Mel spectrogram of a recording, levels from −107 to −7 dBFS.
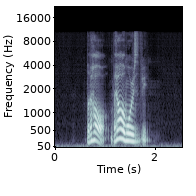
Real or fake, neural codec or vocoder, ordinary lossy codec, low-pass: fake; autoencoder, 22.05 kHz, a latent of 192 numbers a frame, VITS, trained on many speakers; none; none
